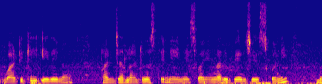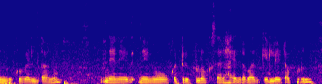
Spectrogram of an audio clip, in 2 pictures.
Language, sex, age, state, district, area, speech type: Telugu, female, 18-30, Andhra Pradesh, Kurnool, rural, spontaneous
